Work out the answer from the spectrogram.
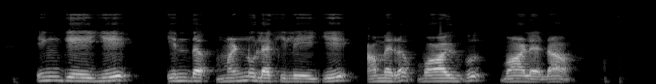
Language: Tamil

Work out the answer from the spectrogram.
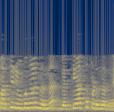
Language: Malayalam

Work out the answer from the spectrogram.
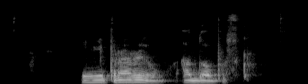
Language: Belarusian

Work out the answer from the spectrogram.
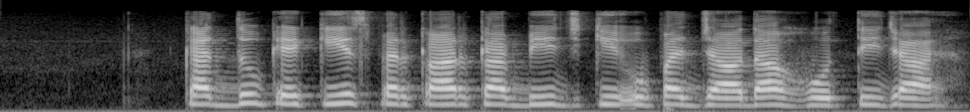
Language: Magahi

